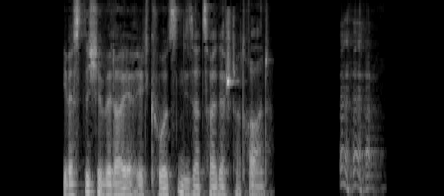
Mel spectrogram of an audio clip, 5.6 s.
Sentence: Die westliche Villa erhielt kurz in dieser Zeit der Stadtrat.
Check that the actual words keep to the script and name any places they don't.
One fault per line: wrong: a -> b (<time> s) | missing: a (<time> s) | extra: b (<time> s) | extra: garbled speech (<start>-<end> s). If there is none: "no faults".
no faults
